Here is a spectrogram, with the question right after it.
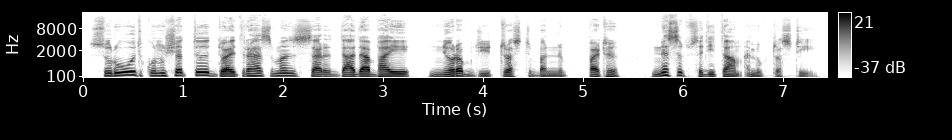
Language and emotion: Kashmiri, neutral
